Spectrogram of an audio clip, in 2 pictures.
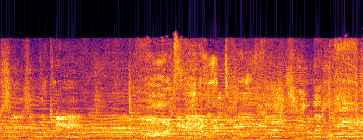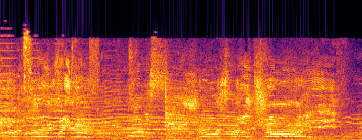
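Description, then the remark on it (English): A rowdy street crowd fills the whole stretch: a loud, continuous wall of overlapping voices, with shouts and whoops rising out of the babble, steady in volume from start to finish. “We've got to get out of this crowd and get off the street now!”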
